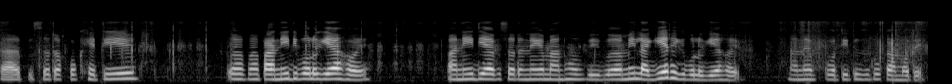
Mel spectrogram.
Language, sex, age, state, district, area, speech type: Assamese, female, 30-45, Assam, Dhemaji, rural, spontaneous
